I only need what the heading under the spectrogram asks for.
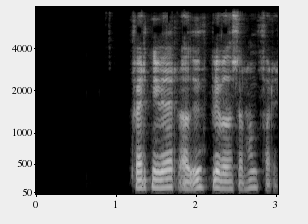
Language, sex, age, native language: Icelandic, male, 40-49, Icelandic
